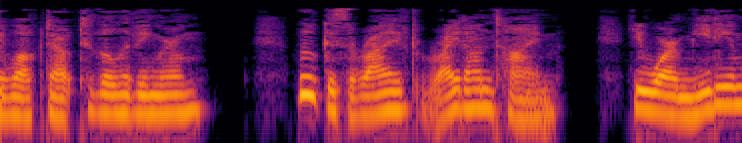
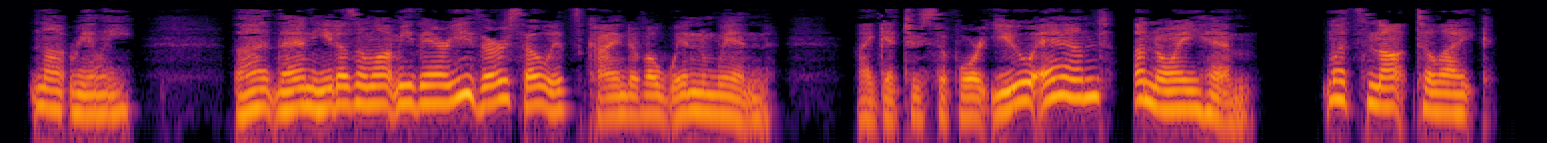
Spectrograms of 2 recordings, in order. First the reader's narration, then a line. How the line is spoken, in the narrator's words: Becca laughed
